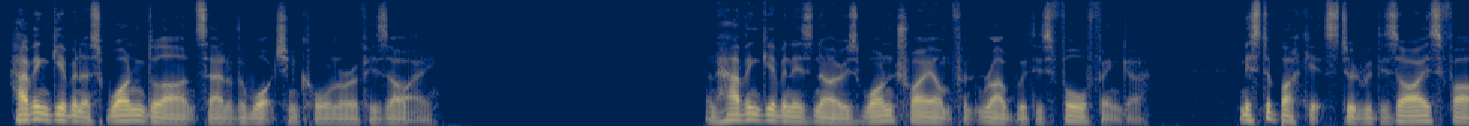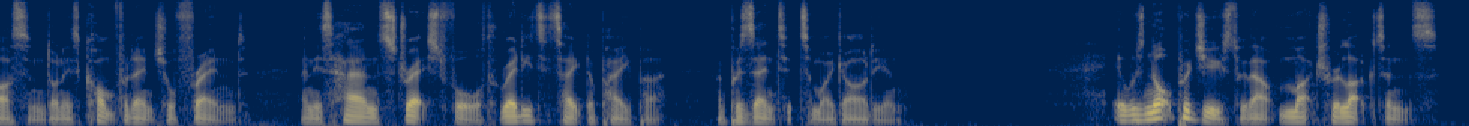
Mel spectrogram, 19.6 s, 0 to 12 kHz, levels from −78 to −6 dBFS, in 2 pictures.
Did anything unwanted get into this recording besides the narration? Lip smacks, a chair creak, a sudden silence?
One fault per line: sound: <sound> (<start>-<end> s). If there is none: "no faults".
no faults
